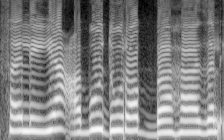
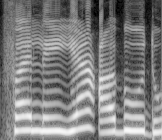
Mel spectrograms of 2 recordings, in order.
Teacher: पर अक्सर ख्वातीन गलती करती हैं इसको जल्दी पढ़ लेती हैं यहां पे वाओ मदद्दा है इसको खींचना है एक अलिफ के बराबर · اب یہاں پر اکثر خواتین غلطی کرتی ہیں، اس کو جلدی پڑھ لیتی ہیں، یہاں پہ واو مدہ ہے، اس کو کھینچنا ہے ایک الف کے برابر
